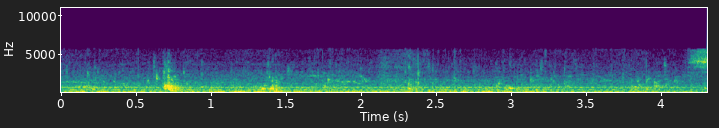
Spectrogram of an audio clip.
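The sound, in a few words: boat moving slowly while trolling for fish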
